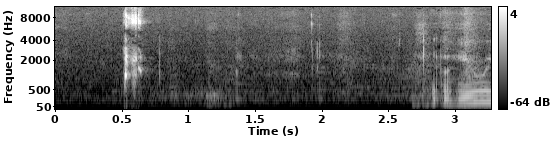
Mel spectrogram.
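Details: Two-day-old newborn with hiccups: a single sharp, brief hiccup in a quiet room, followed by soft infant vocal sounds.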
